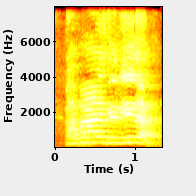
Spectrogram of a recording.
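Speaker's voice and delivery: put-on high, loud pleading kid; insistent child. Child arguing with dad, insistent pleading.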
